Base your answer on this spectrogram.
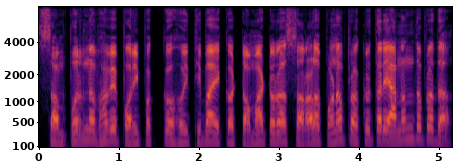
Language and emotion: Odia, happy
